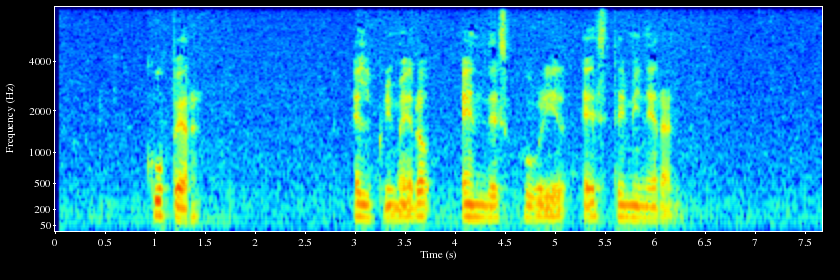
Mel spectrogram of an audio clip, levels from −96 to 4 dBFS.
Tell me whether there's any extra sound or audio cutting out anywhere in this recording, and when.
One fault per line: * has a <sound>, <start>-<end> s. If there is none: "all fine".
all fine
